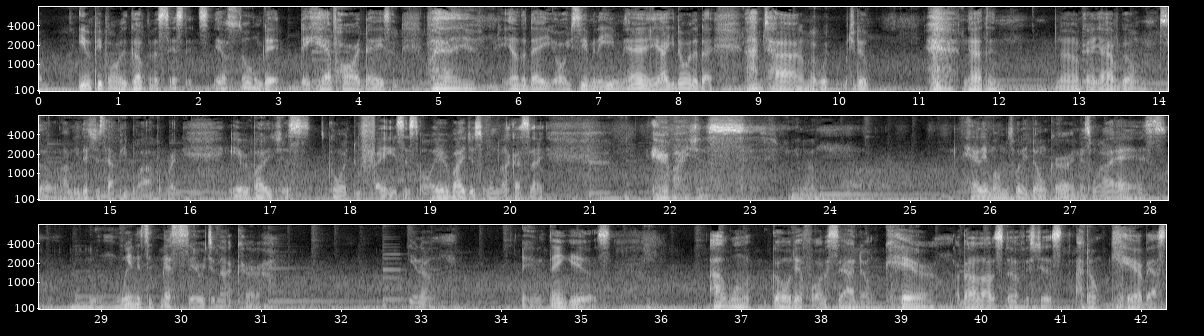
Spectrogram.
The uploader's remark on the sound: In the episode we're coming live from under a night sky.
